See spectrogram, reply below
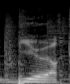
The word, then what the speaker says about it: Björk: Oggi ha vinto Medulla di Björk, che adesso inizierò a fare il figo con questa pronuncia con dieresi sopra la O, ma in realtà ho sempre detto Björk in tutta la mia vita e mi scapperà detto anche in questa puntata.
